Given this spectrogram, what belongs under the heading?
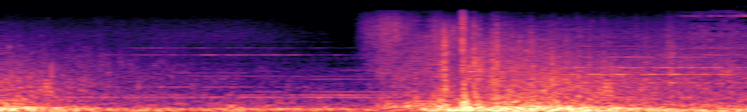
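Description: A Confringo spell explodes in the video game Hogwarts Legacy, a sudden heavy boom that bursts out after a quieter stretch and rumbles on loudly before easing.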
